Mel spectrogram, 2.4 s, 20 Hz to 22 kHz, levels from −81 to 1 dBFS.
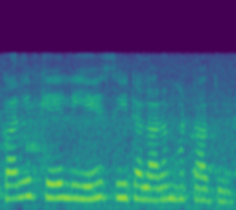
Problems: constant background noise, background conversations at intervals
